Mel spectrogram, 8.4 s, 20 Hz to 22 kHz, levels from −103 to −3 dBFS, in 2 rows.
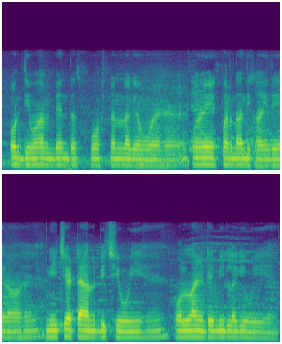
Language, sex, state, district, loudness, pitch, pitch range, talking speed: Hindi, male, Uttar Pradesh, Saharanpur, -20 LUFS, 110 Hz, 105-110 Hz, 185 wpm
